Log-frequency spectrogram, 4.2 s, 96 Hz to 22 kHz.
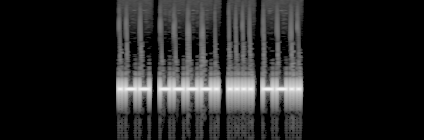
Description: Morse code, heard as a keyed tone, about 36 wpm, 700 Hz. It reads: W9HZ
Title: USA Call Signs - 4 Characters - 6x Character Spacing - 35wpm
